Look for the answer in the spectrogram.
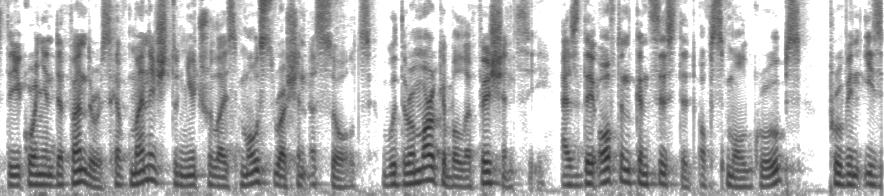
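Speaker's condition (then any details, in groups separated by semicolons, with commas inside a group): No condition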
